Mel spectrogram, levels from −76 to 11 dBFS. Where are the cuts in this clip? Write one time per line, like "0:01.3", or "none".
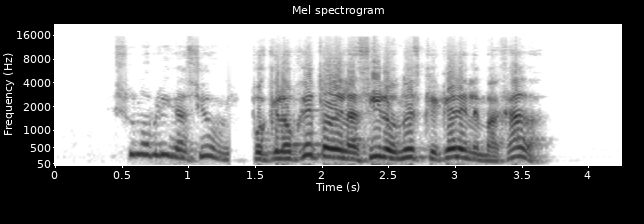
0:01.3

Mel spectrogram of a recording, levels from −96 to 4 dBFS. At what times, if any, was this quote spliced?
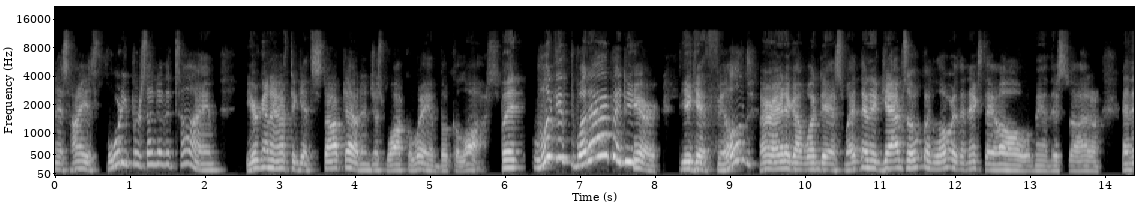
0:05.9

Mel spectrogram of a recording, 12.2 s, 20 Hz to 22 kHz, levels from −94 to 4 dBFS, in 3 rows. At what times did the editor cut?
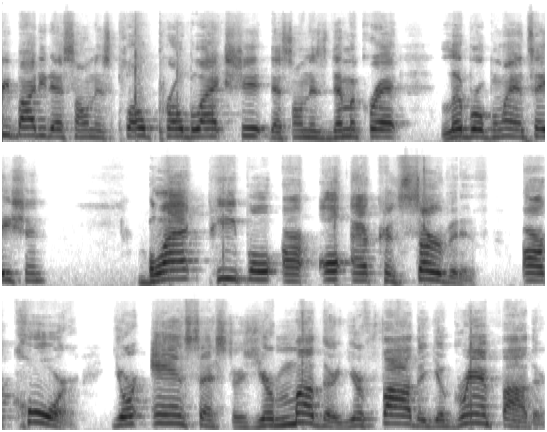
none

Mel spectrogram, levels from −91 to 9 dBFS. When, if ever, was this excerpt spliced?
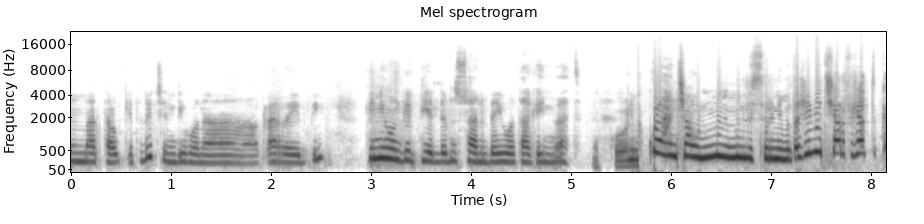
0:05.7

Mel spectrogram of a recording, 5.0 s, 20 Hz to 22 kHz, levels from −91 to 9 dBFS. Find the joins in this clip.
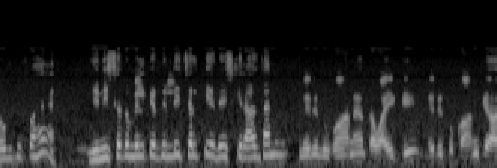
0:03.0

